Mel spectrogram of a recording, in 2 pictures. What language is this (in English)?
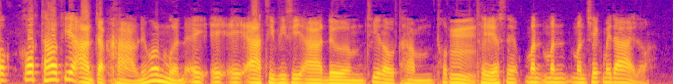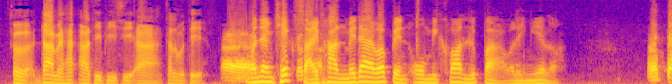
Thai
